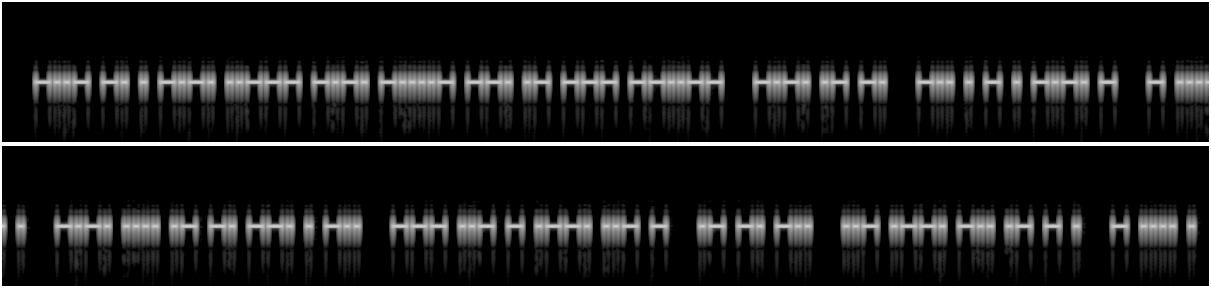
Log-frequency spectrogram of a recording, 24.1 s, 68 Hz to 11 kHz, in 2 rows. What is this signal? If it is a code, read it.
Morse code, heard as a keyed tone, about 25 wpm, 600 Hz. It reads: XNEC2C-GAO, CAN DETECT THE CHANGED OUTPUT AND UPDATE THE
